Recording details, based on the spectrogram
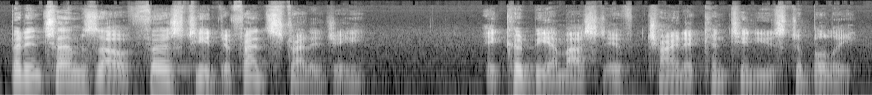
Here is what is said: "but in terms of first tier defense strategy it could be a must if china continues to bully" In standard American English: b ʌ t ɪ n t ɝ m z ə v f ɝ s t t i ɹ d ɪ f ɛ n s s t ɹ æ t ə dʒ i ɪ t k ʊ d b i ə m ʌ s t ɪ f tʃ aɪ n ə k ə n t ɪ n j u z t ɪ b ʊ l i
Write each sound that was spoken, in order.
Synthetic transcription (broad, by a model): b ʌ t ɪ n t ɝ m z ə v f ɝ s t t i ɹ d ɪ f ɛ n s s t ɹ æ t ə dʒ i ɪ t k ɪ d b i ə m ʌ s t ɪ f tʃ aɪ n ə k ə n t ɪ n j u z t ɪ b ʊ l i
